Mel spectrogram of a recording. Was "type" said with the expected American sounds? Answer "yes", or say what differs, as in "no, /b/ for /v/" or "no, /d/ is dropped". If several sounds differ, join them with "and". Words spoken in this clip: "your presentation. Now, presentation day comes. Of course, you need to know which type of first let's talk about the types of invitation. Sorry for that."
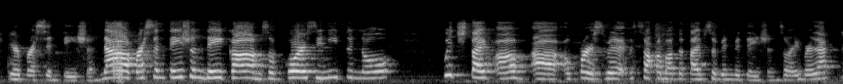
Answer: yes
